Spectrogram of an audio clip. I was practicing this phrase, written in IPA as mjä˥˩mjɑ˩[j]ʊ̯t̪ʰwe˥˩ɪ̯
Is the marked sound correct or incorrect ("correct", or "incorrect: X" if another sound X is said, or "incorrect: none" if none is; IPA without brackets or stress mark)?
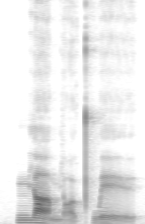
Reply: incorrect: none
